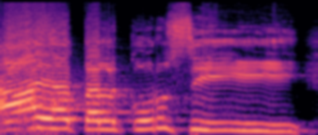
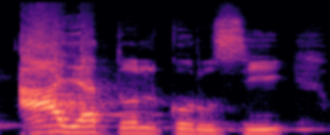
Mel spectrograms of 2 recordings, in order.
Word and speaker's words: আয়াতুল কুরসি: 255 নম্বর আয়াত, বাঙালিরা বিকৃত উচ্চারণে যারে কয় আয়াতাল কুরসি, কিন্তু এটার এক্সাক্ট প্রনাউন্সিয়েশন, এটার প্রকৃত উচ্চারণ হচ্ছে আয়াতুল কুরসি।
